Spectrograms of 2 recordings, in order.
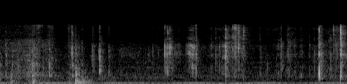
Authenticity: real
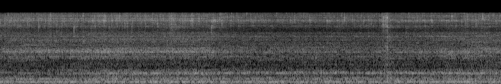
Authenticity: real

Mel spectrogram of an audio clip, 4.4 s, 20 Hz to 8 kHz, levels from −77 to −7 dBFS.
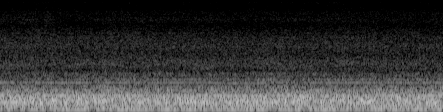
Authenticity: real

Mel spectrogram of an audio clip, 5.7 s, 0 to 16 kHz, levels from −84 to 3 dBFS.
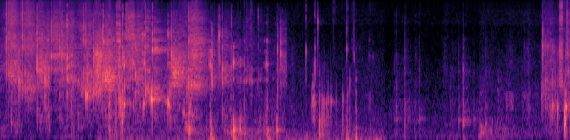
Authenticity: real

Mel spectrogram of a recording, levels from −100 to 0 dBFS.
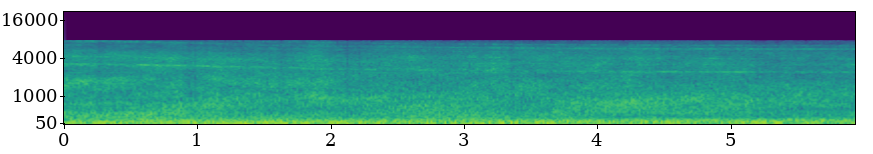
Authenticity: real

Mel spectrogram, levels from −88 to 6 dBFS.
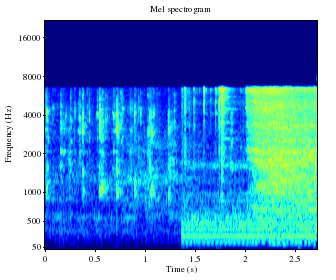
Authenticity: real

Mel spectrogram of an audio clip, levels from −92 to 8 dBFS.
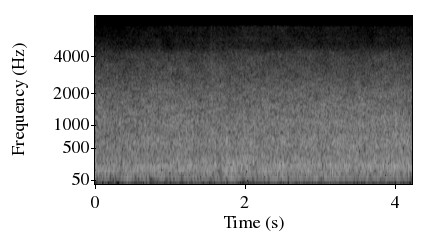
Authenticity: fake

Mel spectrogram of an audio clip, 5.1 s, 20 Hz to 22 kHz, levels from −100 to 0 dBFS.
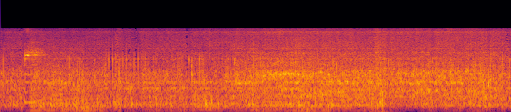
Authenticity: fake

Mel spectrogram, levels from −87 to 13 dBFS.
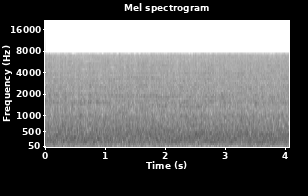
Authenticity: real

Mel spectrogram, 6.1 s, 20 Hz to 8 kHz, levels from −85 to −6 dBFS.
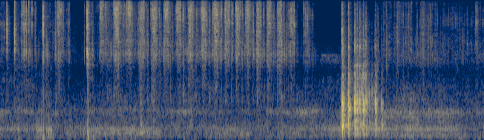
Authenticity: real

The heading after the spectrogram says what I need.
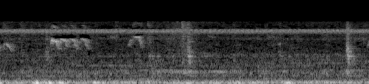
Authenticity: real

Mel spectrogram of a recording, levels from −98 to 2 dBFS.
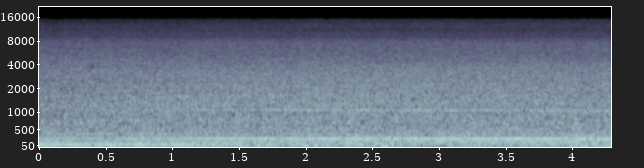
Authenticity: real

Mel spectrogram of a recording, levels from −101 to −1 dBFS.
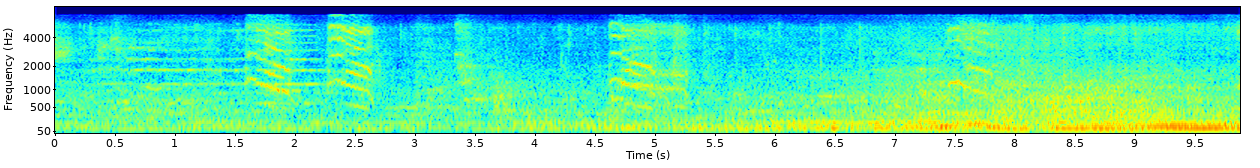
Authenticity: fake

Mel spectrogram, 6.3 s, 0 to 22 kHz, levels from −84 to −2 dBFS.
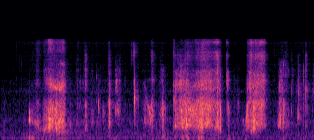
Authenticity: fake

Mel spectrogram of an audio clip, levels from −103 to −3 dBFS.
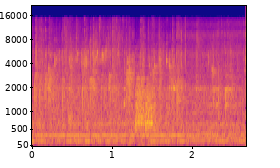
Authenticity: real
